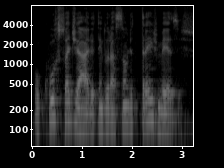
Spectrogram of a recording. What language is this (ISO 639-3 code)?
por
